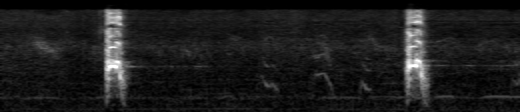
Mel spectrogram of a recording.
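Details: A partridge pair's calls: two short, rasping notes about one and a half seconds apart, clean and isolated with no other sounds.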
